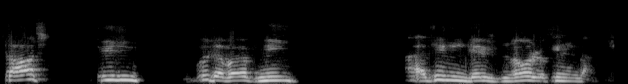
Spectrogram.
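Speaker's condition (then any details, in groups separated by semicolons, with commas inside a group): Cerebral palsy; affects coordination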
